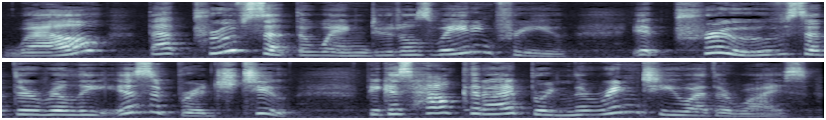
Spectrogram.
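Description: A woman voicing an earnest, excitable young girl who pleads and insists, in an acted children's storybook reading. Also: high voice, normal speed, pitched above the performer's own voice, full character voice. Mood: firm, urgent.

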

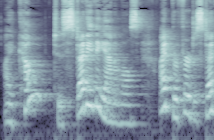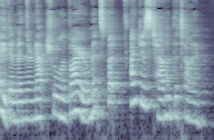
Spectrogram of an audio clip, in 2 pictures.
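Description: A woman voicing a whimsical, courteous little gentleman in a storybook, with genteel, exclamatory, formal phrasing. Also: medium pitch, big pitch swings, a little fast, roomy sound, natural voice. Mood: earnest, courteous. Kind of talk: audiobook character voice.

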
